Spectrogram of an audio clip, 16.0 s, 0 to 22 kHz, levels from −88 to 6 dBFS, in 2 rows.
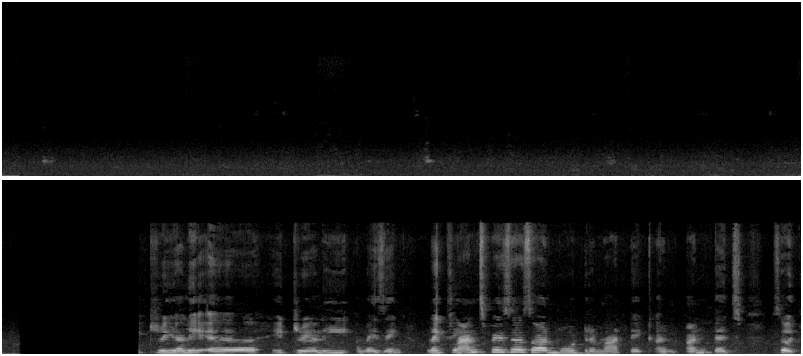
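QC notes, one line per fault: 8.87–9.36 s, clipped start after a pause: following a gap of 0.78 s, sound resumes abruptly out of silence with its opening missing. About 0.49 s is lost, so the first sounds of the utterance never arrive and the onset has no natural attack. The output device dropped into a low-power or unlocked state during the pause and took roughly half a second to wake and resynchronise before it passed audio again.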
